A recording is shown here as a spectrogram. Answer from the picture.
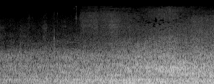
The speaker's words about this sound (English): I've got a car coming up here. I'm coming up to the national park. I don't know what this guy's doing, because the national park's locked. It's probably the police.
